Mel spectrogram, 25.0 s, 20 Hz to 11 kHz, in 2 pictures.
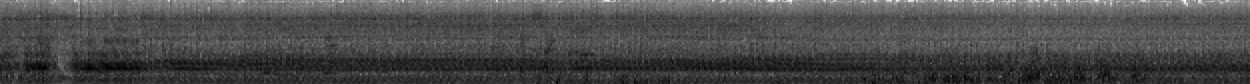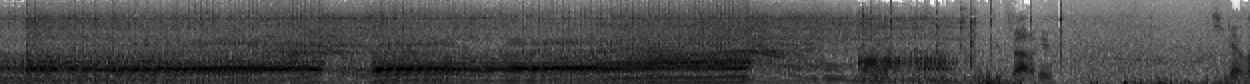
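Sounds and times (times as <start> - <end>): small engine revving: 0.0 - 22.6.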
